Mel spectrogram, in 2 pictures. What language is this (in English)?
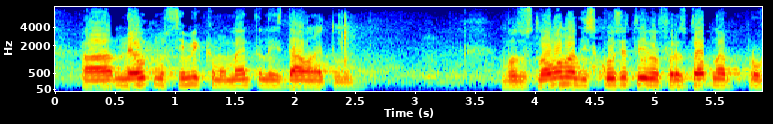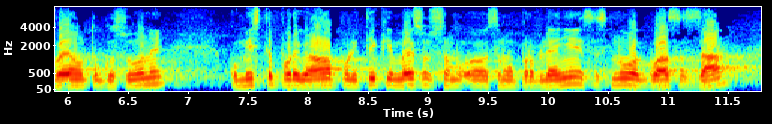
Bulgarian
